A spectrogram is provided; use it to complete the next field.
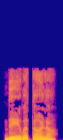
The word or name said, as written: ದೇವದಾಳಿ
